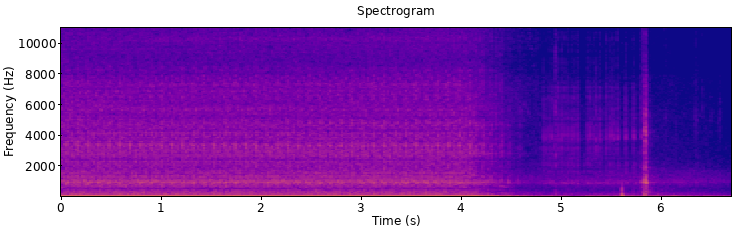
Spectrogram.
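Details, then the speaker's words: 1998 Japanese-import Classic Mini with air conditioning, not sure if MPI or SPI: steady, even idle with a smooth low thrum for about four seconds before fading. The engine sounds healthy and great. "We're going to hear the engine. Brilliant. You don't get modern engines sounding like that. Sounds great."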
